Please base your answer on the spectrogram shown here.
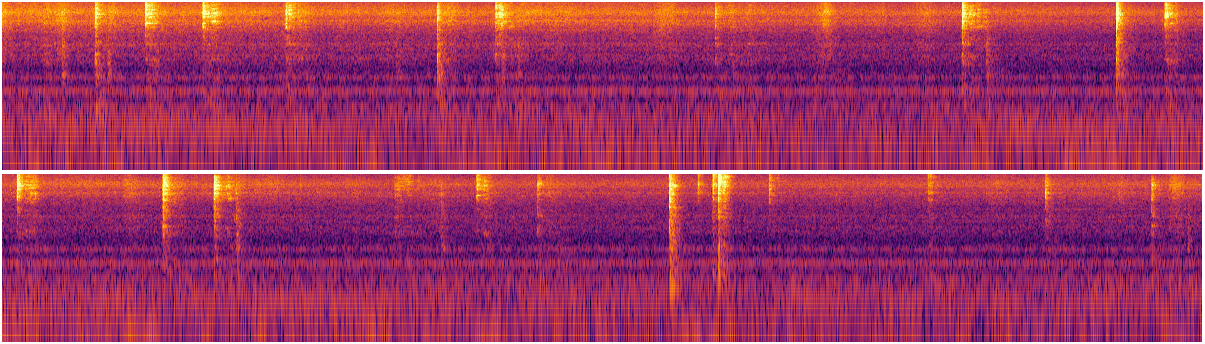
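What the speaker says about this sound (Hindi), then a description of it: "उसको बार बार चलाना है, बार बार चलाना है" Eggplant and potato sabzi frying in a pan with little oil, stirred over and over, giving repeated close scraping ticks over a steady low sizzle, with no talking.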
